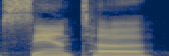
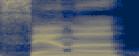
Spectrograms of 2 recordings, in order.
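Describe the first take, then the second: First: The t sound is clearly pronounced in the word. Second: The t sound is dropped from the word. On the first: "instead of Santa" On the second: "I say Santa"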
